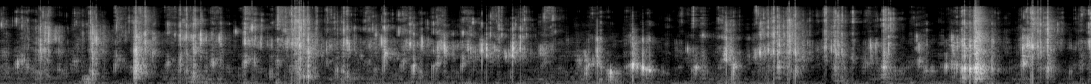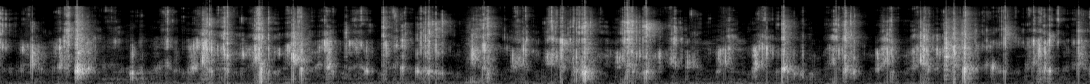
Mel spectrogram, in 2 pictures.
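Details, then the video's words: Kotetsu, a male American Bully (Pit Bull) born 2016/8/8, eating duck spine jerky indoors: dense, irregular crunching and biting bursts, sharp cracks with wet gnawing in between, continuing steadily throughout. "Dog eating Duck spine jerky"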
